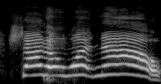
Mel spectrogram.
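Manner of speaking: frantic, high-pitched, panicked scream. Recalling figuring out the setup alone while live, retelling a scream for help. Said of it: "screaming like".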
